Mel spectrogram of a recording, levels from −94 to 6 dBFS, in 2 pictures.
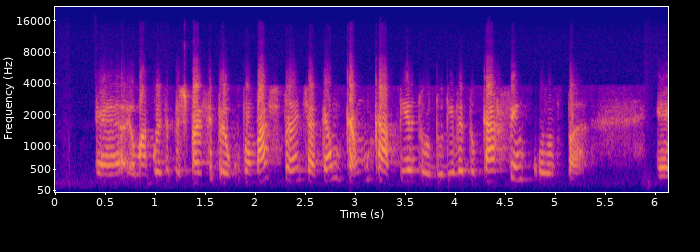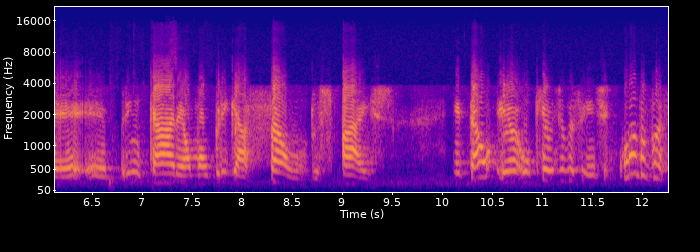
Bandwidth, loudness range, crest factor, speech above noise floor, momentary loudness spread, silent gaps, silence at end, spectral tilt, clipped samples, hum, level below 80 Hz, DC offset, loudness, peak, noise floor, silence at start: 15.5 kHz; 4 LU; 20 dB; 26 dB; 12 LU; none; 0 s; 1 dB/octave; under 0.1%; none; under -90 dBFS; under 0.1%; -23 LUFS; -4 dBFS; -49 dBFS; 0.4 s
